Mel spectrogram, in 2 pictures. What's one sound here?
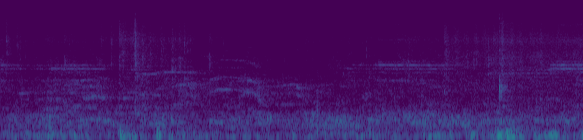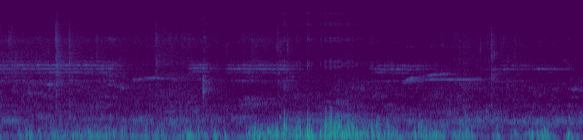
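Pigeon wings flap and flutter as birds take off.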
